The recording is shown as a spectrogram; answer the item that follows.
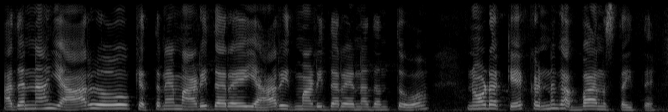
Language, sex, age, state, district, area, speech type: Kannada, female, 45-60, Karnataka, Bangalore Urban, urban, spontaneous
